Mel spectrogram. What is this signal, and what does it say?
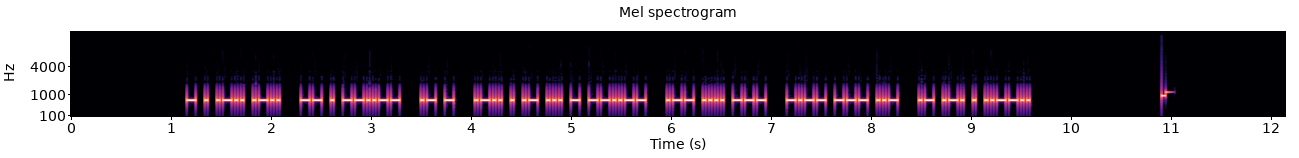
Morse code, heard as a keyed tone, about 40 wpm, 700 Hz. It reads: TELL ME, AT LEAST, WHO YOU ARE?
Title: Sentences from Top 700 Words 40wpm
